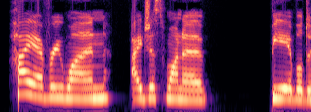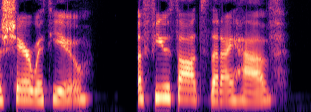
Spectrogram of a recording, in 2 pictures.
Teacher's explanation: Notice how I'm very breathy, and I have to keep stopping for air. You want to control the amount of breath that's escaping your mouth.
